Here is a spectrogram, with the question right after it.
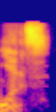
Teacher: Palatal. Made by bringing the tongue close to the hard palate, the roof of your mouth, like the sound in yes.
